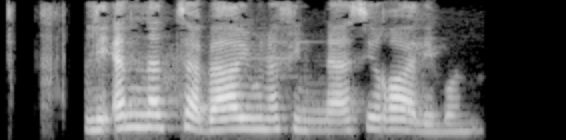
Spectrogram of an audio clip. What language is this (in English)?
Arabic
